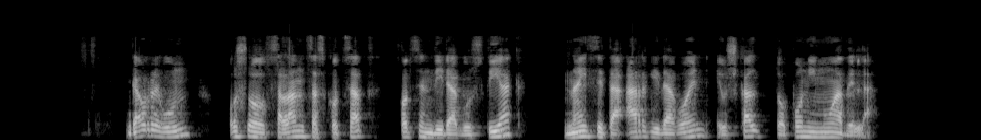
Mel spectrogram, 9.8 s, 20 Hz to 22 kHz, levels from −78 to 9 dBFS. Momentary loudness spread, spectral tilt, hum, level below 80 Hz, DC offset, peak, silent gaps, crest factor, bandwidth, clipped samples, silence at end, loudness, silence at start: 8 LU; -6.5 dB/octave; none; -58 dBFS; under 0.1%; 0 dBFS; 2.13-2.29 s, 3.86-3.96 s, 5.31-5.64 s; 18 dB; 8 kHz; under 0.1%; 1.1 s; -17 LUFS; 1.25 s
